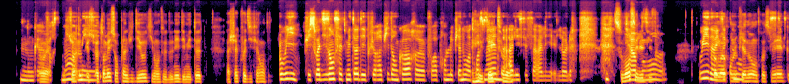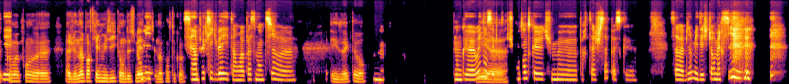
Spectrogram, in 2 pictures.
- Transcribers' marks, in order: tapping; chuckle; in English: "clic bait"; laugh
- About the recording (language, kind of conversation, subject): French, unstructured, Pourquoi certaines personnes abandonnent-elles rapidement un nouveau loisir ?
